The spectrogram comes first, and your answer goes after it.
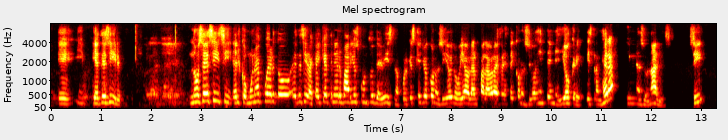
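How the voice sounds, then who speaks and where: This man's voice sits at a high pitch and moves at a moderate pace. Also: ordinary pitch variation. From Colombia. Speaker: English teacher and academic coordinator. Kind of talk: casual panel discussion. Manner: halting, many repetitions and fillers.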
